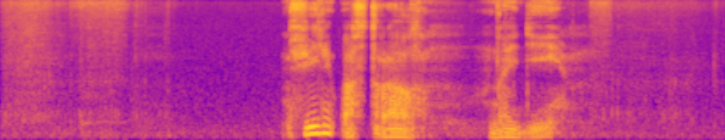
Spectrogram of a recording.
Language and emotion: Russian, sad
